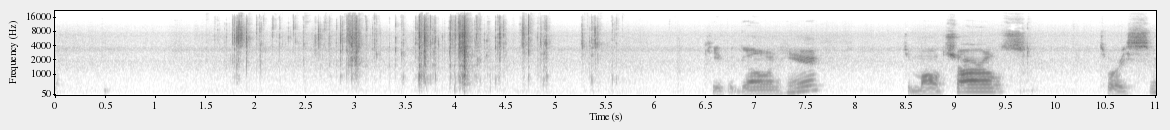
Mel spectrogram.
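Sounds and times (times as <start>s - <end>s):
wrapper tearing and crinkling: 1.6s - 5.7s.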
